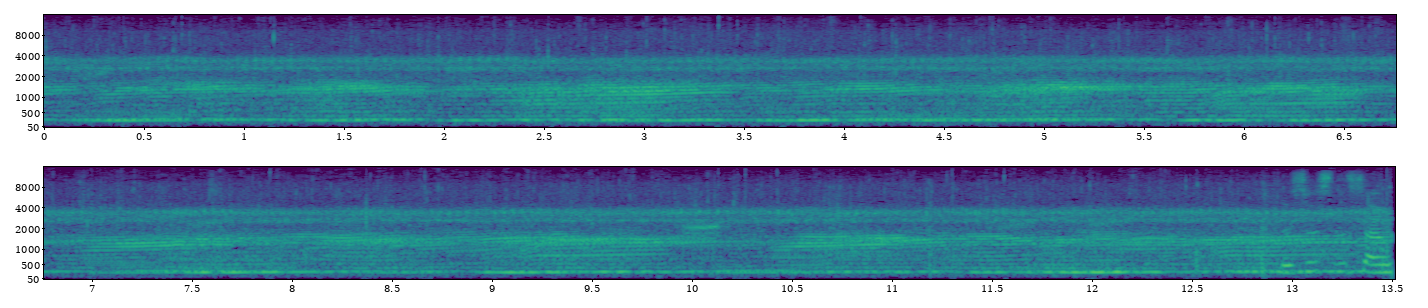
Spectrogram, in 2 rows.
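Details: Banded bullfrogs calling together during March 2011 rains behind a bungalow on Koh Lanta, Thailand, many overlapping deep, drawn-out mooing notes swelling and fading in waves into a continuous hum, with no other clear sounds.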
